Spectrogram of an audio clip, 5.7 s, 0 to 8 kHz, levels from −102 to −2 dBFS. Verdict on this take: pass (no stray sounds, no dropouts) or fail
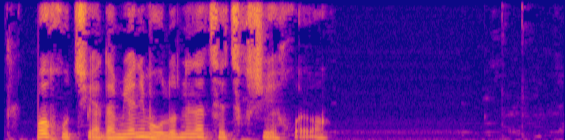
pass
